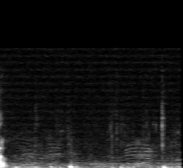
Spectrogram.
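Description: Near silence from a rugby ground, with a faint, distant short shout just before the end.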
